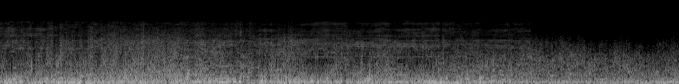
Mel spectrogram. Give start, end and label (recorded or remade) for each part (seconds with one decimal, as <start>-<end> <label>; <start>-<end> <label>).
0.0-1.8 recorded; 1.8-2.6 remade; 2.6-6.8 recorded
